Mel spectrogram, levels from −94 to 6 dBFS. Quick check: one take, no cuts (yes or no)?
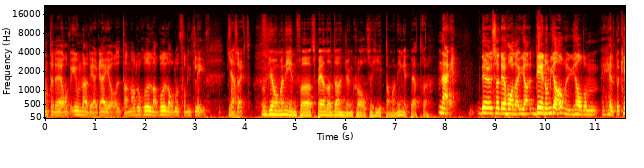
yes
